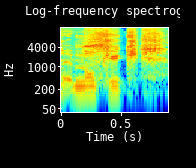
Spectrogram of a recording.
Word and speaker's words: Montcuq: Moi, voire même, je n'ai pas peur d'être en infraction de la Convention internationale de l'humour de Montcuq. Oui, en vrai, ce petit village du Lot se prononce Montcuq, en pratiquant des jeux de mots interdits.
